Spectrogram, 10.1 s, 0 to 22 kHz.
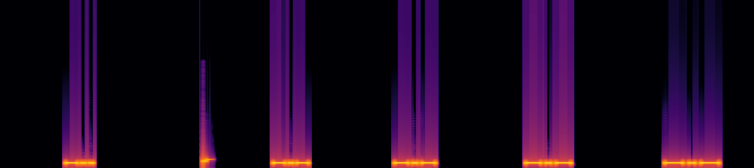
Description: Morse code, heard as a keyed tone, about 20 wpm, 700 Hz. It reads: D K K K K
